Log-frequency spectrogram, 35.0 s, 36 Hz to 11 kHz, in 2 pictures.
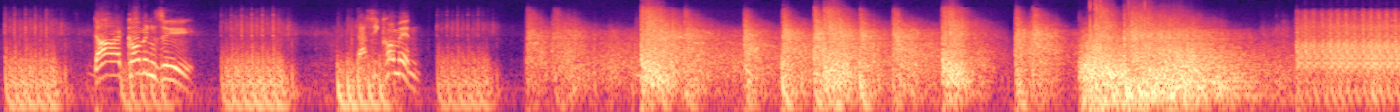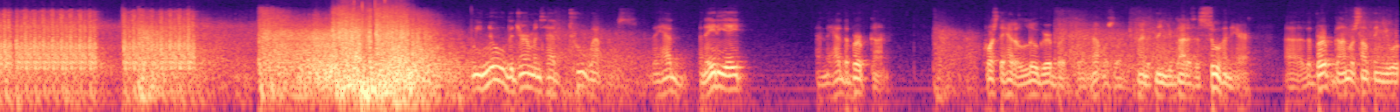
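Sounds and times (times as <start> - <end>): rapid machine-gun fire: 0.0 - 2.1, 2.8 - 15.6, 16.2 - 23.2
loud single gunshots echoing: 6.6 - 15.7.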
